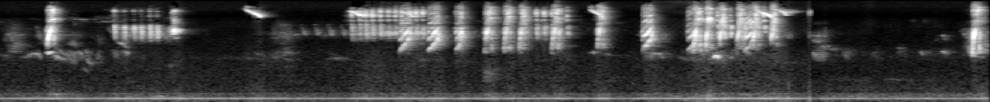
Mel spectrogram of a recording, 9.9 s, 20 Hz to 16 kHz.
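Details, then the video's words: Green-headed tanager song: clusters of very high, thin, hissing notes, some in short stuttered bursts, others single sharp ticks, grouped in irregular runs with brief pauses between. "saira 7 cores o canto mas lindo da natureza"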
